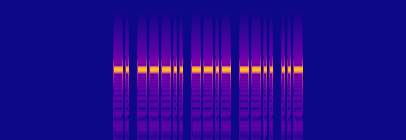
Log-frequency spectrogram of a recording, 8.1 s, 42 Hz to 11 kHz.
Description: Morse code, heard as a keyed tone, about 20 wpm, 700 Hz. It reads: N8QZU
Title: USA Call Signs - 5 Characters - Repeated 3x - 20wpm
